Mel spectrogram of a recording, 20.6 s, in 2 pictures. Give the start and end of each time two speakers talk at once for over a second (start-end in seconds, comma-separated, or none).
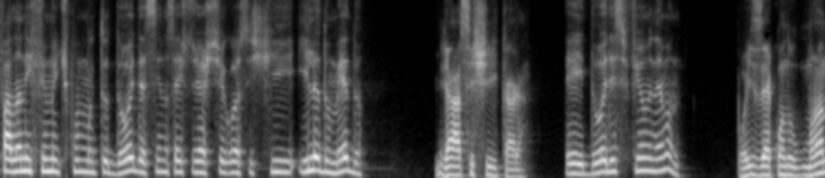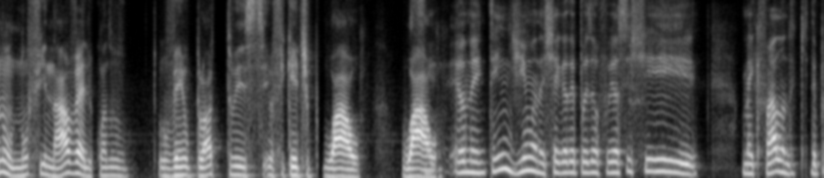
none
